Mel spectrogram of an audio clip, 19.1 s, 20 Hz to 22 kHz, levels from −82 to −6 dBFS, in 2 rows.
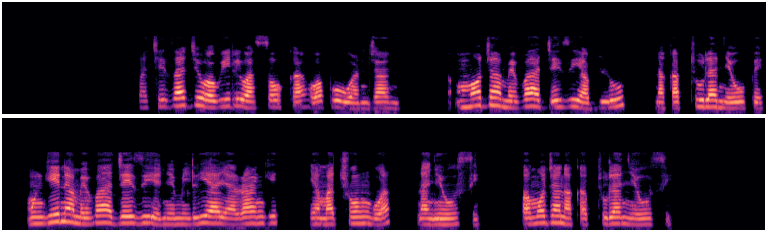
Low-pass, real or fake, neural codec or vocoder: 7.2 kHz; fake; vocoder, 44.1 kHz, 128 mel bands, Pupu-Vocoder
